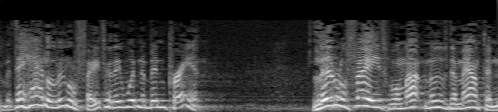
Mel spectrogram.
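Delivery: high, loud, fervent preaching; preaching at full force. Acted. Pastor rousing his congregation, in full preaching voice. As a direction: lift the church with it.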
